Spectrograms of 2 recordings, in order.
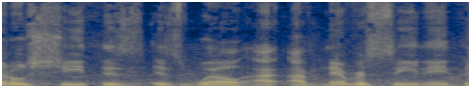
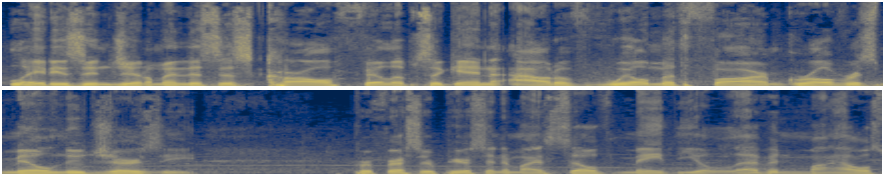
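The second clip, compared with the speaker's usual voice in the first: loud report over crowd noise; on-air field report; 9 dB louder than usual. Acted. Reporter calling out on location.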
